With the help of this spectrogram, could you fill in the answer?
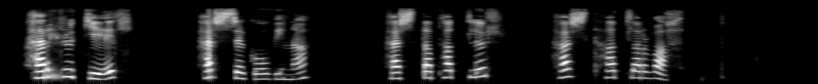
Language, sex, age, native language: Icelandic, female, 20-29, Icelandic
